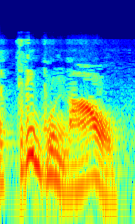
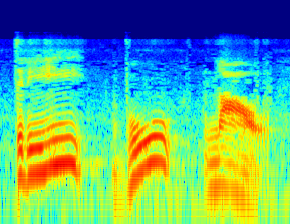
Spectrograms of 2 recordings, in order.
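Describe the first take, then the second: First: Said in the usual way. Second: "tribunal" slowly split into tri, bu, nal; very slow, separated "tri-bu-nal"; syllable by syllable. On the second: Shown as a demonstration. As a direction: pause between each syllable of "tribunal". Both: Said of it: "composta por três sílabas".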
